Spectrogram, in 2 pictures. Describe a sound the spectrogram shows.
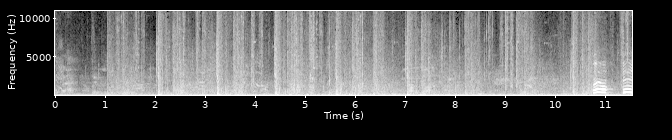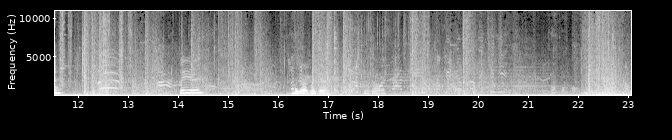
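Gunshots crack again and again.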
